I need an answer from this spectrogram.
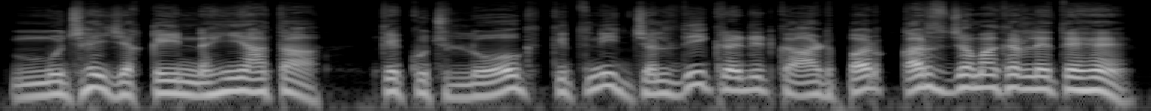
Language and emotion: Urdu, surprised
